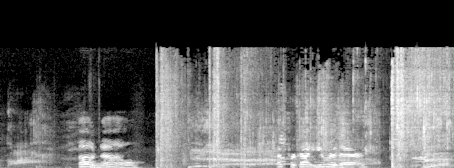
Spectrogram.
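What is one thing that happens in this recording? A zombie growls and groans loudly.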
